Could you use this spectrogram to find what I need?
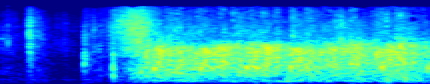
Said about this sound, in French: À leur arrivée, ils sont applaudis comme des héros.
